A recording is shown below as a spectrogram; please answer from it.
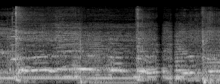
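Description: Klezmer band playing an up-tempo number, with violin and trombone carrying a wavering melody over accordion, upright bass and steady drum hits.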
